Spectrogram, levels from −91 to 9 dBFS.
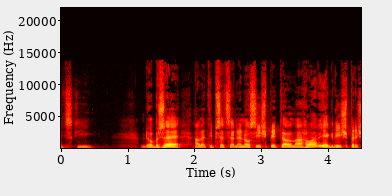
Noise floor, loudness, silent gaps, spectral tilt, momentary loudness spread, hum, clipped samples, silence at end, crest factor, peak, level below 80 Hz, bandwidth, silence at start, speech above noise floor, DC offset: -61 dBFS; -24 LUFS; none; -4 dB/octave; 17 LU; none; under 0.1%; 0 s; 20 dB; -4 dBFS; -62 dBFS; 14 kHz; 0 s; 37 dB; under 0.1%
